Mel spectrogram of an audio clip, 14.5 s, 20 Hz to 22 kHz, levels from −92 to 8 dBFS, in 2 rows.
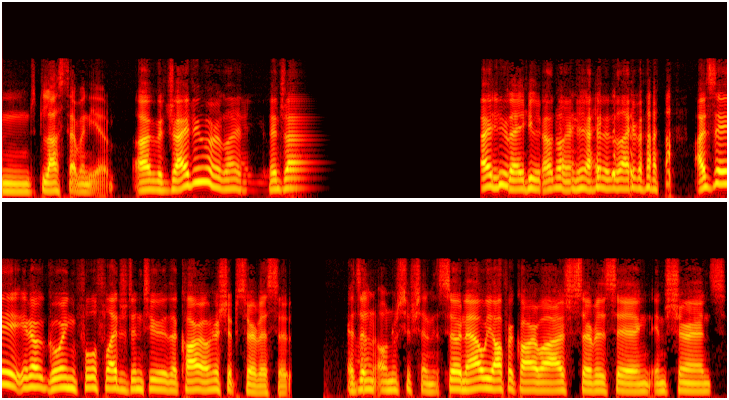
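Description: From 2.87 to 4.81 s there is a call audio freeze: the last sound is stretched into a fading buzz that gives way to about 1.6 s of silence. The speech then resumes exactly where it stopped, so nothing is skipped. That is what separates it from a dropout. The likely cause is packets held up in transit until the jitter buffer ran dry.

From 4.91 to 5.30 s a jitter buffer speed-up follows. The receiver trims pitch periods to shed the built-up delay, playing at 111% with unchanged pitch. Roughly a twentieth of a second is cut, so the speech sounds briefly hurried rather than higher.

From 5.35 to 5.92 s the opposite happens in a jitter buffer slow-down. Repeated pitch periods add 62 ms, running the speech at 90%. Sounds are drawn out and may warble slightly, but the pitch stays the same, which distinguishes this from a simple playback-rate change.

Between 10.13 and 10.49 s comes a long network dropout. 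A short fading fill trails into about 0.31 s of silence, and the speech returns further on with 0.33 s of it gone for good. Unlike the earlier freeze, this gap is likely lost audio rather than delayed audio.

From 10.62 to 14.50 s a second jitter buffer speed-up runs at 107%, removing roughly three tenths of a second over its length. The rush is gentler but lasts much longer.

Throughout the clip, the call path's band limit leaves nothing above 8 kHz, which points to G.722 at 64 kbps.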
